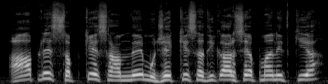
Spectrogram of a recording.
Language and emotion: Hindi, angry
